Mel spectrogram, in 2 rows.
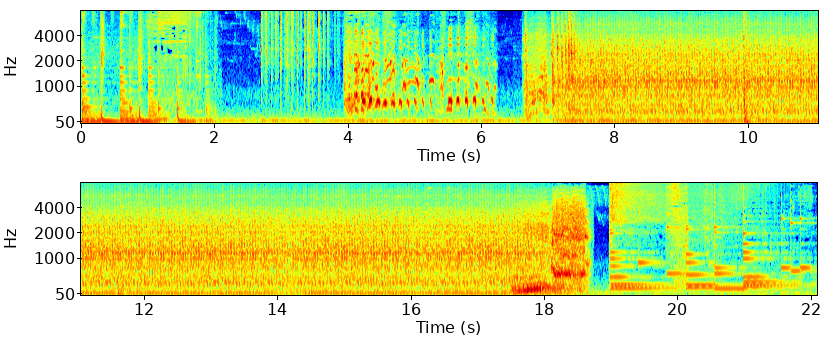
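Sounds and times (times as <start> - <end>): mini tractor engine running: 6.6 - 17.7.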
